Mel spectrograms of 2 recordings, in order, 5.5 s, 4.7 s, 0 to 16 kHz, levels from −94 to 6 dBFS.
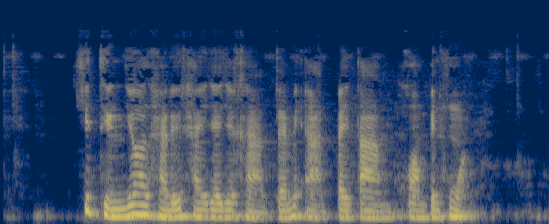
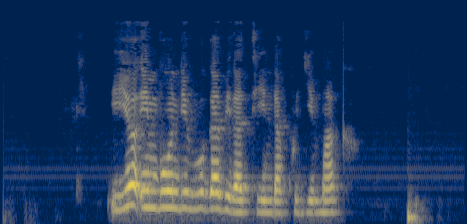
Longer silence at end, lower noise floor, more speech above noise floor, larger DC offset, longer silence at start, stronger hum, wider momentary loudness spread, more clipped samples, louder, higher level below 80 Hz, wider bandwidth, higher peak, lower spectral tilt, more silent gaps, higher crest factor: second, 0.1 s vs 0.5 s; second, -53 dBFS vs -73 dBFS; second, 34 dB vs 55 dB; neither; second, 0.35 s vs 1.1 s; neither; second, 9 LU vs 19 LU; neither; about the same, -20 LUFS vs -18 LUFS; about the same, -56 dBFS vs -52 dBFS; first, 7.2 kHz vs 6.4 kHz; about the same, -4 dBFS vs -2 dBFS; about the same, -8 dB/octave vs -7.5 dB/octave; neither; about the same, 16 dB vs 18 dB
